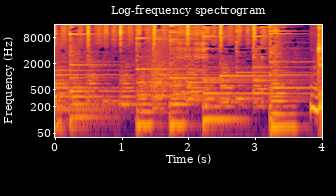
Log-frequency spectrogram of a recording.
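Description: Short musical intro jingle: bright chiming, bell-like notes over a few low bass thumps.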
